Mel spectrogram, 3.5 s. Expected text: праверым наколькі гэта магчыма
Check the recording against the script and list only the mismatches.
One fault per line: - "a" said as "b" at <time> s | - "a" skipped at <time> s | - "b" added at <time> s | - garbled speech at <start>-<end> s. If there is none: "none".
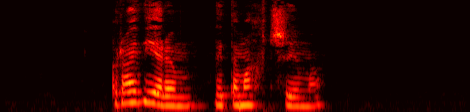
- "наколькі" skipped at 1.4 s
